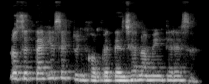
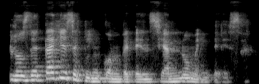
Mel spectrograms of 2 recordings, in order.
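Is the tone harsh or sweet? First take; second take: sweet; harsh. First: It is said in a sweet, soft tone. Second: It is said in a hard, cold tone.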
